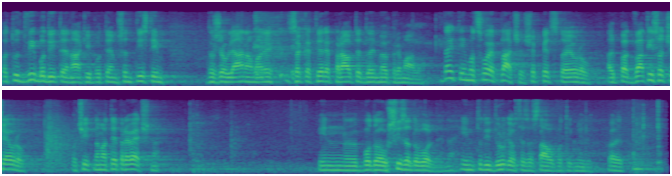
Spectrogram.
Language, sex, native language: Slovenian, male, Slovenian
